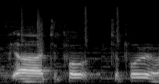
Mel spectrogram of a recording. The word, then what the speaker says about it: Topuria: I like Topuria, right? That's how you say it? Yep. Yeah.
